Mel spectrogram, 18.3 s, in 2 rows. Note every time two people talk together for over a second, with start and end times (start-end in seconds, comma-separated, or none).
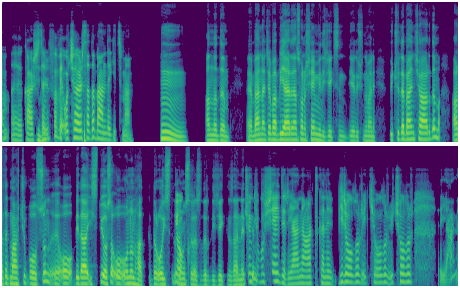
none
